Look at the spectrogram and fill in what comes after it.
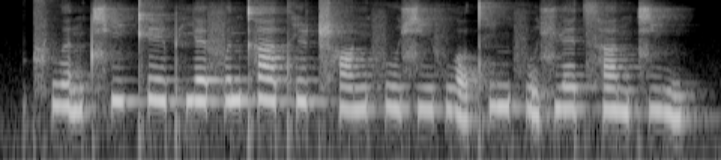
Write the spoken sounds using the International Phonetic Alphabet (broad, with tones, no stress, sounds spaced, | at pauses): ʈ͡ʂʰ w ə̰˨˩ n t͡ɕʰ i˥ kʰ e˥˧ ɪ̯ pʰ j ɛ˥˩ f ə˥ n kʰ ä˥˧ t̪ʰ i˥˩ ʈ͡ʂʰ ɑ˧˥ ŋ f u˥˩ ɕ i˧˥ f w ɔ̰˨˩ t̪ʰ i˥ ŋ f ṵ˨˩ ɕ ɥ ɛ˥˧ t͡sʰ a˥˧ n t͡ɕ i˥˩ ŋ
